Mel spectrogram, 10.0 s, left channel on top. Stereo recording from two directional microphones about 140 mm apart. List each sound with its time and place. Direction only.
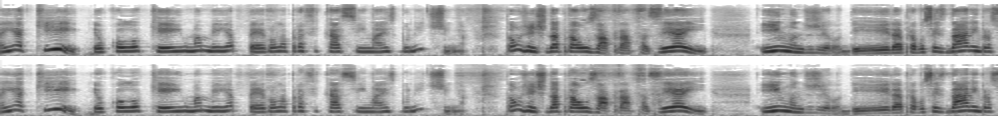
0.0 s speech: 40° left (ahead or behind)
